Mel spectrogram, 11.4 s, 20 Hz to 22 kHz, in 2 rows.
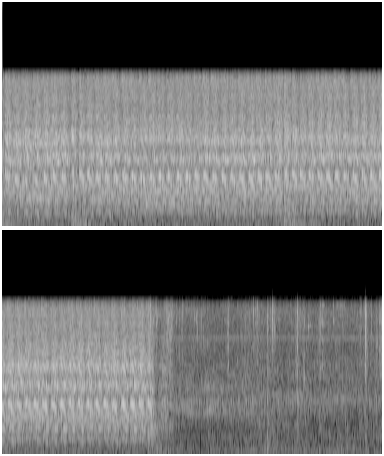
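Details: Ford F-350 diesel on a 60-degree day: steady starter churning about four cranks a second for eight seconds before it finally catches, shows smoke; hard start.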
